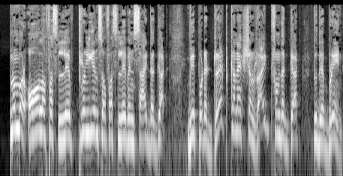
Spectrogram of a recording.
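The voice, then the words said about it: Indian accent. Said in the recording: “Very Indian guys, you'll hear from his accent”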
